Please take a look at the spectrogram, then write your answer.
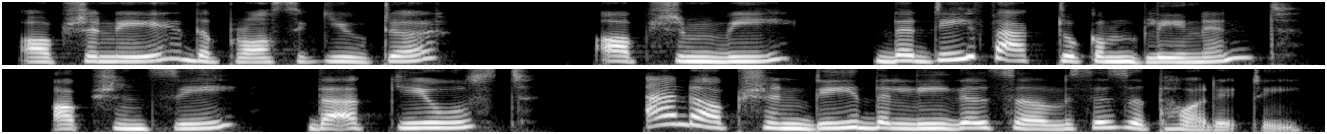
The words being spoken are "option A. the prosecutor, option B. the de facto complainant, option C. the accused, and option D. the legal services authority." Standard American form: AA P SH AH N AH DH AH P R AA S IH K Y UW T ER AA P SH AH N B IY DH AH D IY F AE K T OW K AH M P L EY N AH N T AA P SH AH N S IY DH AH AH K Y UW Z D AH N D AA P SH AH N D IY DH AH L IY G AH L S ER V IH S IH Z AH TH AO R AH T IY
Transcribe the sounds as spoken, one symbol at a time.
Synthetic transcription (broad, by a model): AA P SH AH N AH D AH P R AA S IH K Y UW T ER AA P SH AH N B IY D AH D IY F AE K T OW K AH M P L EY N AH N T AA P SH AH N S IY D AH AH K Y UW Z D AH N D AA P SH AH N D IY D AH L IY G AH L S ER V IH S IH Z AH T AO R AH T IY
